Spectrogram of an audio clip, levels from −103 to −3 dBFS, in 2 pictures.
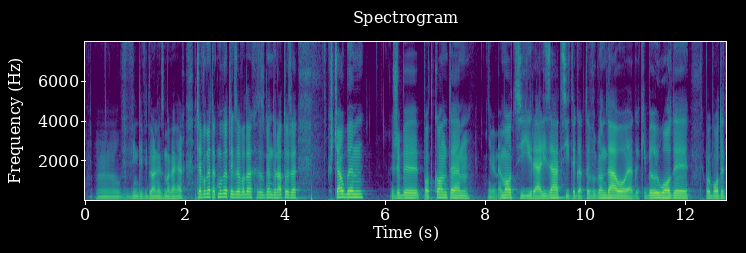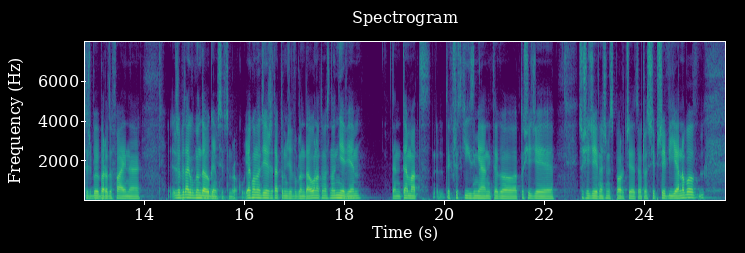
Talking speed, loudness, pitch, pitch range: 190 wpm, -27 LUFS, 115 Hz, 110-130 Hz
